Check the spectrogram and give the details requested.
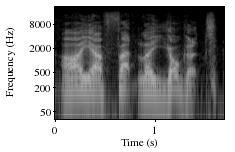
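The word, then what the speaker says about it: Eyjafjallajökull: Ayafatla yogurt. Uh, apparently, that's how you say it in Icelandic. Anyway, it doesn't spell like that.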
